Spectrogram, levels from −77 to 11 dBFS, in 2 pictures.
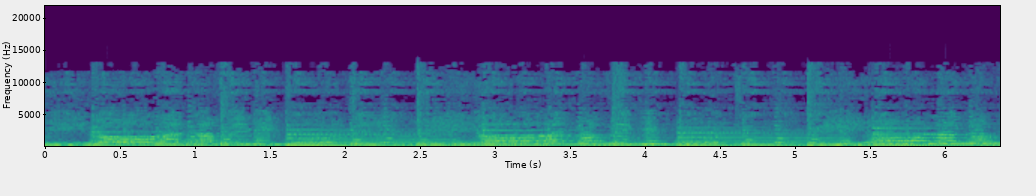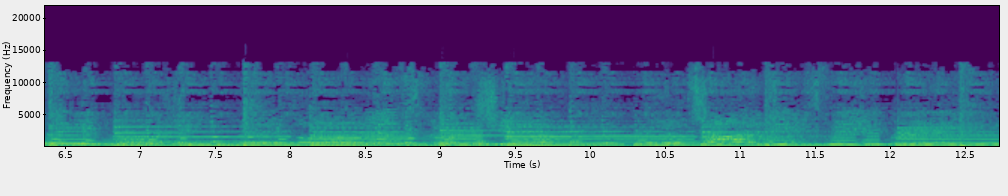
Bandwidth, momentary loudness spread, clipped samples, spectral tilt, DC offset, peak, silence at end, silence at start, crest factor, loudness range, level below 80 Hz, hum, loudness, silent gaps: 13.5 kHz; 4 LU; under 0.1%; -5.5 dB/octave; 0.3%; 0 dBFS; 0 s; 0 s; 12 dB; 1 LU; -32 dBFS; none; -13 LUFS; none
